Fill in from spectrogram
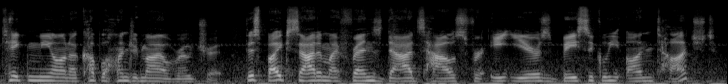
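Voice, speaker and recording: A man with a bright, sharp tone speaks at a moderate pace over light background noise. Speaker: motorcycle hobbyist vlogger. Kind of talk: casual vlog chat. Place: garage.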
